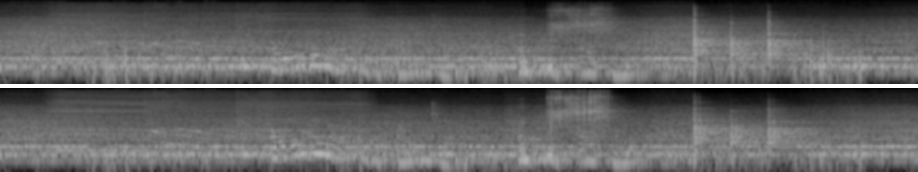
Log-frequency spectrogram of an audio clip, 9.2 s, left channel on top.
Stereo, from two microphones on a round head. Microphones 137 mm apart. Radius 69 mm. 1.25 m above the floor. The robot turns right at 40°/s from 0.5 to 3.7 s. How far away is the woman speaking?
About 1.2 m.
